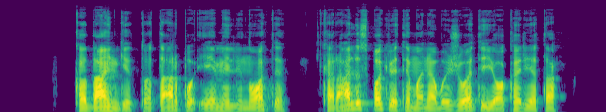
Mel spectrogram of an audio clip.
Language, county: Lithuanian, Kaunas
